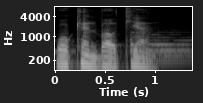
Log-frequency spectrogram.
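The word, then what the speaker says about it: 我很抱歉: say you're very sorry in Chinese, which is pronounced Woken Bao Tian.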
